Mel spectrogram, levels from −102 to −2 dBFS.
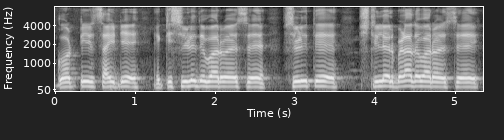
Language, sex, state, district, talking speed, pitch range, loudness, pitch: Bengali, male, Assam, Hailakandi, 125 wpm, 160-180 Hz, -14 LUFS, 170 Hz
